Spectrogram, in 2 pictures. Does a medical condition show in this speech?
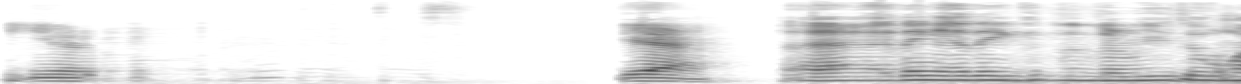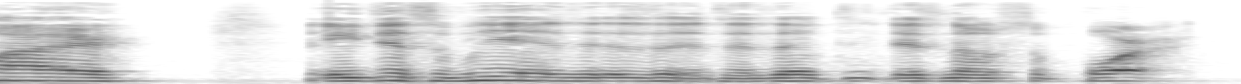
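Yes: cerebral palsy.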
